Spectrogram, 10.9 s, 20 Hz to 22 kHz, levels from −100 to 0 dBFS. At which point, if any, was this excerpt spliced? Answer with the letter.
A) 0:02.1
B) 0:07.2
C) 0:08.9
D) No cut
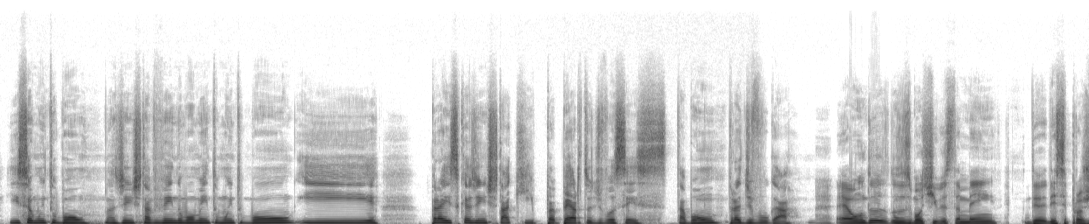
D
